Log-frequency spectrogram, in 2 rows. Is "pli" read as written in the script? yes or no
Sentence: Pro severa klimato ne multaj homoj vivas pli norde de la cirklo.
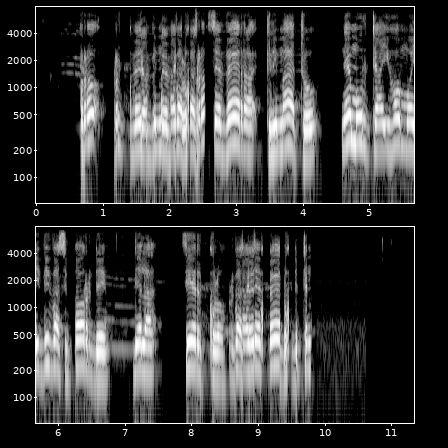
no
